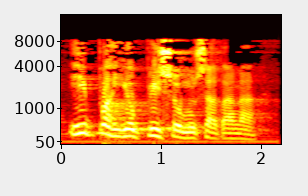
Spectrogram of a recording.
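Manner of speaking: loud commanding cry at Satan; loud rebuke. Acted. Preacher models the rebuke for the church, loud. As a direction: bark the command out.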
